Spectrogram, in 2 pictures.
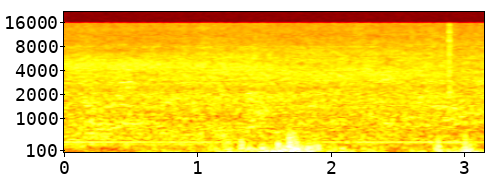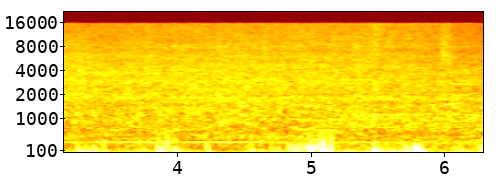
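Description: Wind buffeting the phone's microphone in irregular low rumbling gusts, over a steady low hum.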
